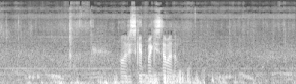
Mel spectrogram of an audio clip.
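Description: Pigeons coo in low, repeated bursts close by, with wind buffeting the microphone while someone speaks over them.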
